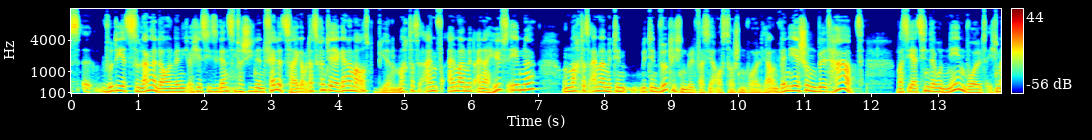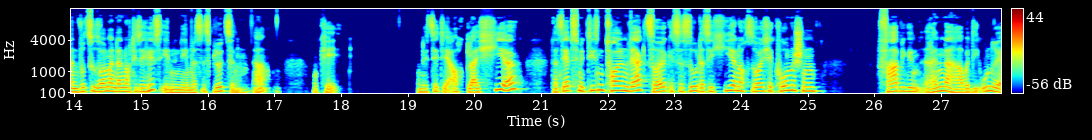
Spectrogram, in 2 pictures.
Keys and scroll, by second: 0.4 space, 14.0 super+space, 26.2 space.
